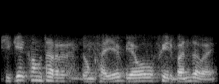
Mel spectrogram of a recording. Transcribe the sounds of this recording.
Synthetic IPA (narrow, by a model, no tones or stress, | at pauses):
tʰiket̚kʰawtʰaɾdɔŋkʰajɯbijawpʰiɾbanzabaj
